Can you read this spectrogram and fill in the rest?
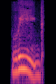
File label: "league", English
